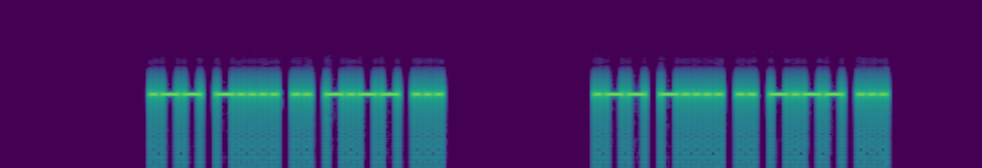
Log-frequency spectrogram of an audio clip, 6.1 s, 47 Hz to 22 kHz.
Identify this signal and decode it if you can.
Morse code, heard as a keyed tone, about 34 wpm, 700 Hz. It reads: W6IYS W6IYS
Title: Call Signs Repeated 3x - 35wpm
